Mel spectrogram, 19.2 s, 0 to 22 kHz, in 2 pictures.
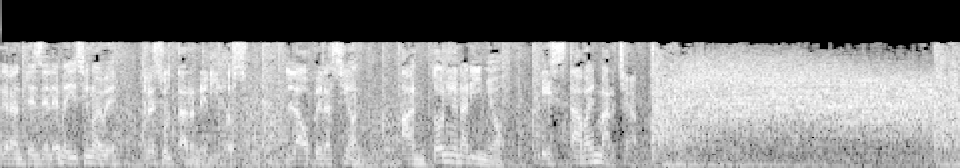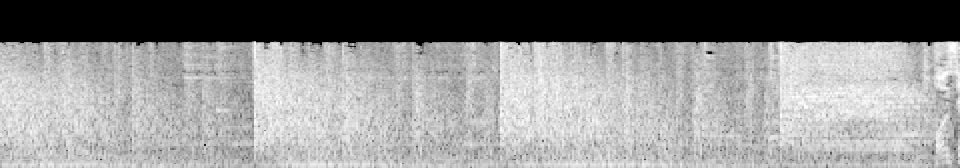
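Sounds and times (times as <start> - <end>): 
speech: 0.0 - 7.1, 19.0 - 19.1
loud dense bursts of gunfire: 6.5 - 7.9, 9.3 - 10.7, 12.1 - 13.6, 14.6 - 16.6, 17.4 - 18.8
heavy booming blasts: 6.5 - 18.8.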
